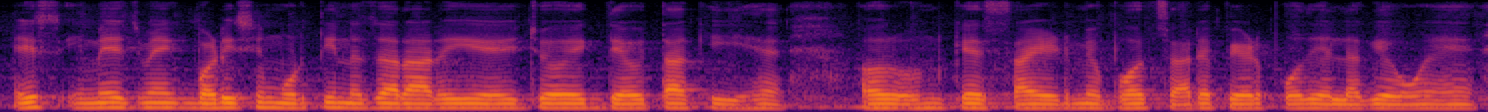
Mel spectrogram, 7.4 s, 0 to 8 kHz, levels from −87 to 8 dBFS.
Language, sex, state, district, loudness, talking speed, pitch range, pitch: Hindi, male, Uttar Pradesh, Jyotiba Phule Nagar, -23 LUFS, 215 wpm, 115-125 Hz, 120 Hz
